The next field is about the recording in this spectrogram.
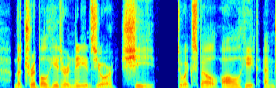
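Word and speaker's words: xi: with the spleen and x-i pronounced like she which connects the whole body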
